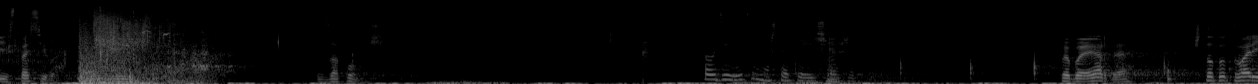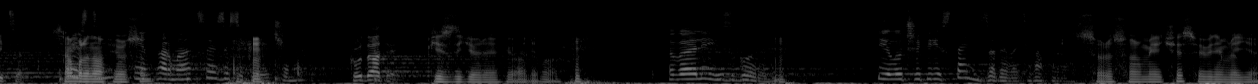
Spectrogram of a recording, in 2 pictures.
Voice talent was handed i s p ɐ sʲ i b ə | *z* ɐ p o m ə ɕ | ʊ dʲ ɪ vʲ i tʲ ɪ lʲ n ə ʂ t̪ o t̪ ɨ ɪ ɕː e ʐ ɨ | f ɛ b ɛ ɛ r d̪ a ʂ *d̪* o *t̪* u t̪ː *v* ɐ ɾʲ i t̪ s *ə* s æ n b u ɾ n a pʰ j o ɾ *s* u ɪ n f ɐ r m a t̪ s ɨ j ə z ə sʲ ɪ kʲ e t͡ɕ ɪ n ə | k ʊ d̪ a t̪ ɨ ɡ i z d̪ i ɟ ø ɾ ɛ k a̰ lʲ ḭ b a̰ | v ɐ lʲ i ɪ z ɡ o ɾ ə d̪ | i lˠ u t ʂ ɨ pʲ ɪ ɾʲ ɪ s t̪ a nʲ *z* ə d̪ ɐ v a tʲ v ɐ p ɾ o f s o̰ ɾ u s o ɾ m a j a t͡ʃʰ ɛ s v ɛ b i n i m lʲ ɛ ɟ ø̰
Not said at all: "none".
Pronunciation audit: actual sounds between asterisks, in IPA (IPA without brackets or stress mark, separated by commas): z, t̪, t̪, v, ə, s, z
